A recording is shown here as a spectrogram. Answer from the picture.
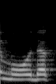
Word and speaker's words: मोदक: हैं तो कैसे बोलेंगे मोदक अपने होठों को बंद कर लीजिए मोदक अब और फिर प्रयाय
